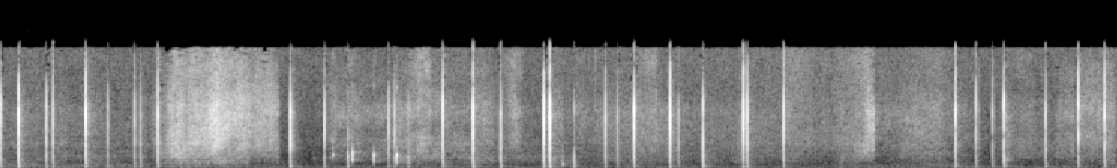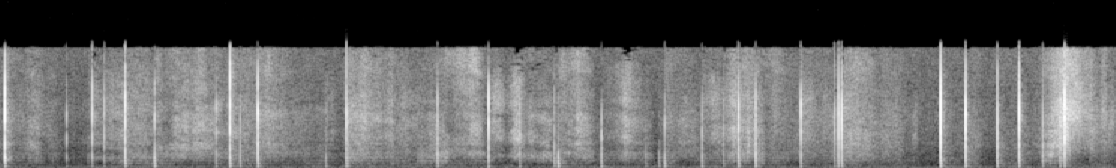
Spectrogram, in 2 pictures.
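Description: A trade paperback copy of the novel "My Best Friend's Exorcism," with a solid, glossy card cover, is held up in one hand while long painted nails tap and scratch across the cover. Dozens of sharp, dry clicks with almost no ring stand out over a soft, steady bright scratching hiss, all quiet and close.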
